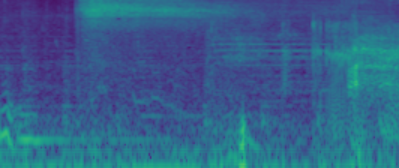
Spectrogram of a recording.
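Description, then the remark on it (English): A person imitates a snake with a long, sharp hiss held for about two seconds, fairly loud, then fading into a softer breathy hiss with faint background voices. “The snake sounds.”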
